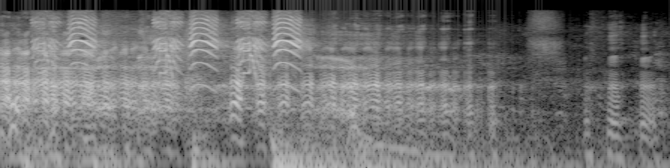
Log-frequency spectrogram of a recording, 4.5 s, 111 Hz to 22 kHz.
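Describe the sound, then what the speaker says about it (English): Squeaky sound effect played three times on a comedy talk show, repeated high, bouncy squeaks in quick bursts mixed with chuckling and laughter, voices talking over and between them. "Reban plays a squeaky sound effect 3 times"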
